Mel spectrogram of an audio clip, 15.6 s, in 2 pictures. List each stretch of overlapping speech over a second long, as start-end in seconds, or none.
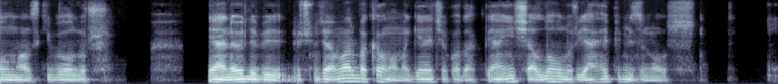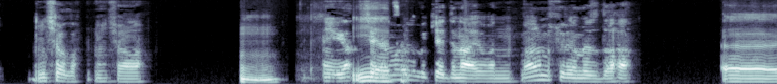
none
